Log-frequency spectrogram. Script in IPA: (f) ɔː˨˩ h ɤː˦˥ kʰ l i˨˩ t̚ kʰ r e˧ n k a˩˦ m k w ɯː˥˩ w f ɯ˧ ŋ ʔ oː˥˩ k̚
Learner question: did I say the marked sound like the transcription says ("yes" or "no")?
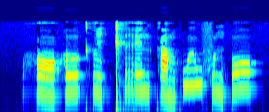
no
